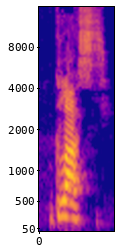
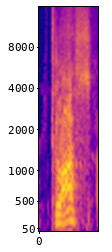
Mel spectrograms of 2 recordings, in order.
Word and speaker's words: glace: How how do you pronounce it? – Glass. Mm-hmm. – Glass. I got it right.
